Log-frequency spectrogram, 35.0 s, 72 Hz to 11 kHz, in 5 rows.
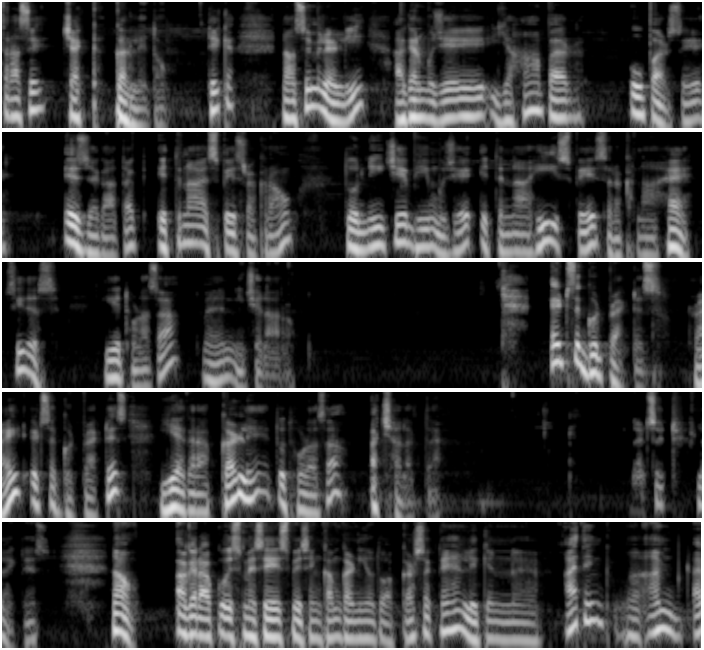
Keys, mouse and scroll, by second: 1.2 BackSpace, 1.7 click, 1.9 BackSpace, 2.7 space, 2.9 click, 3.2 space, 4.3 click, 7.0-13.9 drag, 13.9-14.3 alt+scroll up 1, 14.5 space, 14.6 click, 15.0 space, 15.6-19.1 drag, 19.1-19.9 alt+scroll down 1, 19.9 scroll down 1, 20.1 space, 20.4 click, 20.6 space, 22.1 click, 22.9-25.2 shift+drag, 25.2 ctrl+z, 25.7 click, 27.4 BackSpace, 28.2 click, 28.3 BackSpace, 28.9 click, 31.1 space, 31.4 click, 31.6 space.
